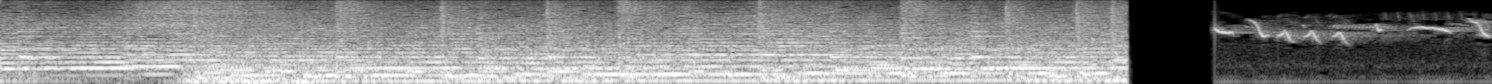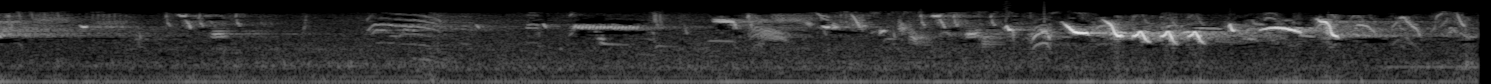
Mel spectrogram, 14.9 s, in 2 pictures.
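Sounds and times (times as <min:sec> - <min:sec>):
songbirds chirping and trilling: 0:06.1 - 0:14.9.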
